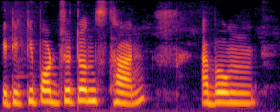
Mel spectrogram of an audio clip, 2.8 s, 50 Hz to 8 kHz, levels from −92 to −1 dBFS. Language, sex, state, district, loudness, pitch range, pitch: Bengali, female, Tripura, West Tripura, -17 LUFS, 225-265 Hz, 230 Hz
